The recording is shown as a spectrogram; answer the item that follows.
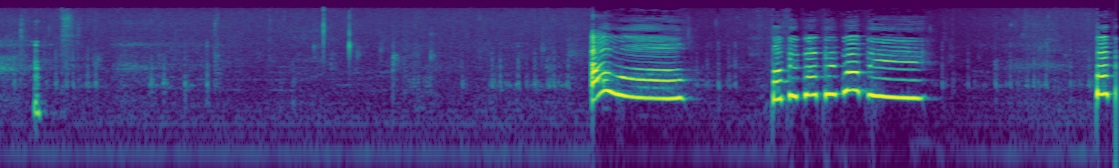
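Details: Three-week-and-five-day-old Australian Shepherd puppies tasting mush food for the first time, inside: after soft background rustle, one long falling whine, then a run of short stuttering whimpers leading into a drawn-out descending cry.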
